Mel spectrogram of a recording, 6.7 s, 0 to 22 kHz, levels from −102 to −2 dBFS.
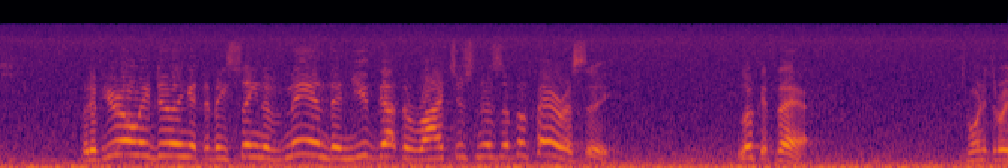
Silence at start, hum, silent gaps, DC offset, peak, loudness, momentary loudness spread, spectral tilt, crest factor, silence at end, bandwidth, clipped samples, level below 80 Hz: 0 s; none; none; under 0.1%; -22 dBFS; -39 LUFS; 13 LU; -5 dB/octave; 16 dB; 0 s; 12 kHz; under 0.1%; -44 dBFS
